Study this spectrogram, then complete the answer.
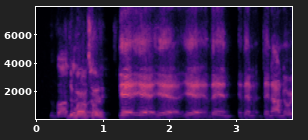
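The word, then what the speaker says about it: Dejounte: Devontae.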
